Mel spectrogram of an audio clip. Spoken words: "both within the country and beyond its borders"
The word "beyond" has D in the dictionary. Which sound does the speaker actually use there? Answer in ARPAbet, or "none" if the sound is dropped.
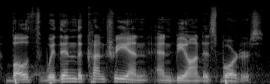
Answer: D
